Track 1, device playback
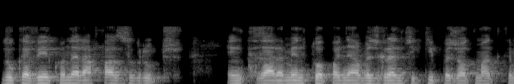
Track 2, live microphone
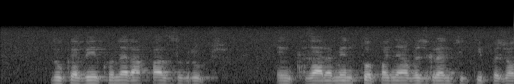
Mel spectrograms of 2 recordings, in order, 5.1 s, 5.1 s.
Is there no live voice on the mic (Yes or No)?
Yes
